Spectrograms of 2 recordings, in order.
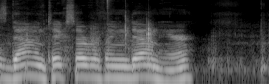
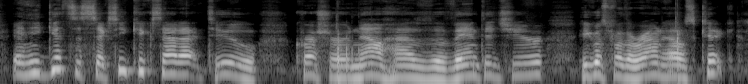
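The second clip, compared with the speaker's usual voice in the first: live ringside play-by-play; wrestling commentator; 4 dB louder than usual. Acted. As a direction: call the match blow by blow. Play-by-play of dice wrestling match.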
